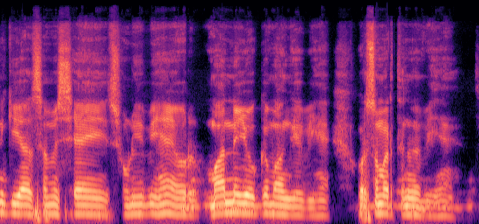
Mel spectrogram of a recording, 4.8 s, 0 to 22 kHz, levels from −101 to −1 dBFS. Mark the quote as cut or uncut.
uncut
